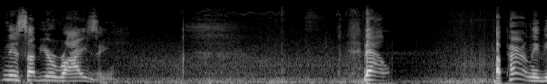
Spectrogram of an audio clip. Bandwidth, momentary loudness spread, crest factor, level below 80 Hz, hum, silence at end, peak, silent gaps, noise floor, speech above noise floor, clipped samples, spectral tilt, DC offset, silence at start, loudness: 16.5 kHz; 21 LU; 22 dB; -42 dBFS; none; 0 s; -2 dBFS; none; -42 dBFS; 23 dB; under 0.1%; -4.5 dB/octave; under 0.1%; 0 s; -20 LUFS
